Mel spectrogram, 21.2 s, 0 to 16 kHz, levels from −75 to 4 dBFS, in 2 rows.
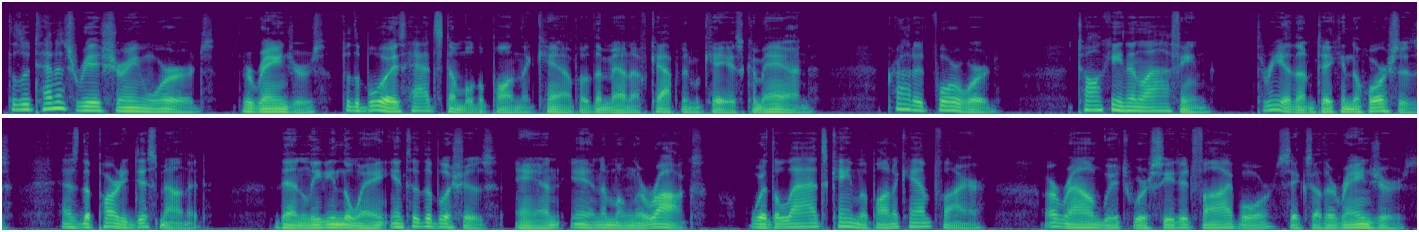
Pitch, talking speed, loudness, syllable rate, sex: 95 Hz, 180 wpm, -20 LUFS, 5.5 syllables/s, male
